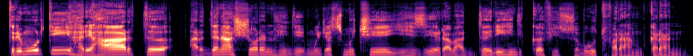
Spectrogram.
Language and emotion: Kashmiri, neutral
